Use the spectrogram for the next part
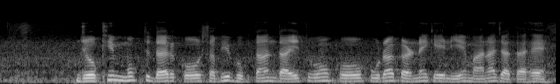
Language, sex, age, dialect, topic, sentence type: Hindi, male, 18-24, Hindustani Malvi Khadi Boli, banking, statement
